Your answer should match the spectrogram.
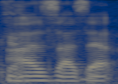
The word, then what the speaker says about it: Azazel: Azazel, that's how you say it? – That's how I always said Azazel. I think in Hebrew, probably Azazel.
